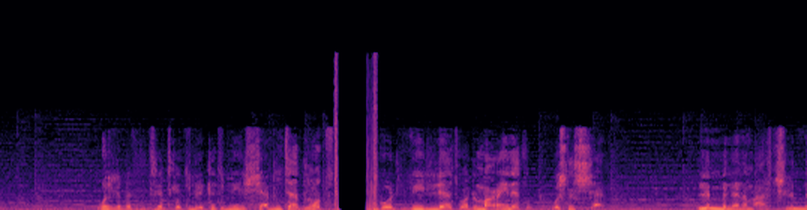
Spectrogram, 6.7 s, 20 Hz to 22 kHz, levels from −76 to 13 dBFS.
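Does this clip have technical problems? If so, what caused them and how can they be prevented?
Yes. From 2.80 to 3.15 s, a live cable is pulled and plugged in again. There's a pop, about 0.3 s of near silence, then 61 ms of 60 Hz mains buzz while only the tip touches, and another pop. On a spectrogram, two vertical broadband streaks frame a dark gap containing thin 60 Hz harmonic lines. Mute the channel before repatching.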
